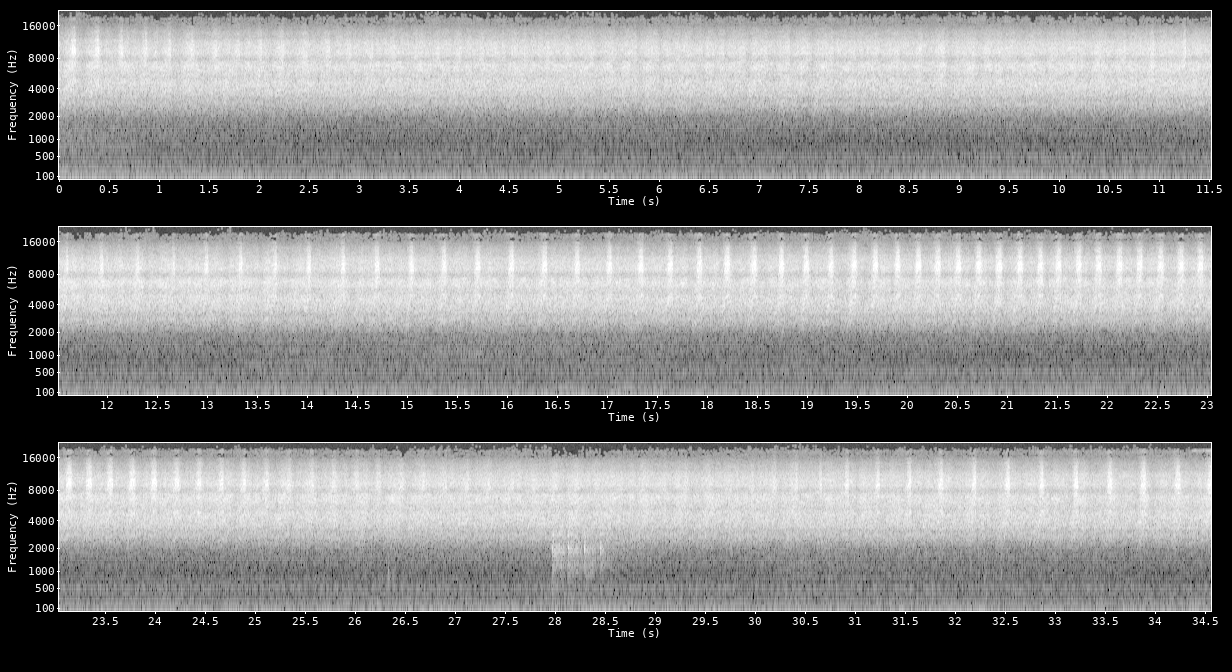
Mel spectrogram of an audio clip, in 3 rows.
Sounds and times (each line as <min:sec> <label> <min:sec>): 0:00.0 traffic sound 0:01.9
0:00.0 Cicada cry 0:34.5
